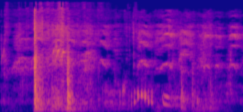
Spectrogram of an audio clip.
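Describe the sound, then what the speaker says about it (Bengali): Pigeons settling in home coops give a short burst of rolling coos after two sharp knocks, close by and fairly faint, with light rustling around them. "আজকে পায়রাগুলো সব ঢুকে গেছে যার যার খোপে শেষে।"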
